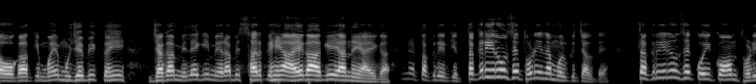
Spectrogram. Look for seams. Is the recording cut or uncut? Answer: cut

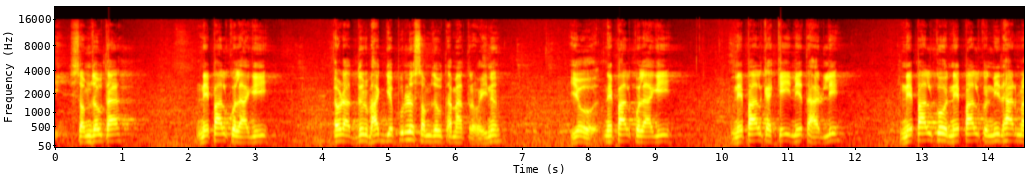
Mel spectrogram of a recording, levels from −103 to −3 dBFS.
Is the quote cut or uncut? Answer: uncut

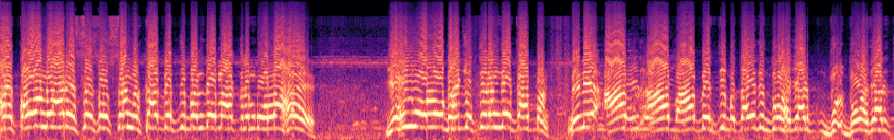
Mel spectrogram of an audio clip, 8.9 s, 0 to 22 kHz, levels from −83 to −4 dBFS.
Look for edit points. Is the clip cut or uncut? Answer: cut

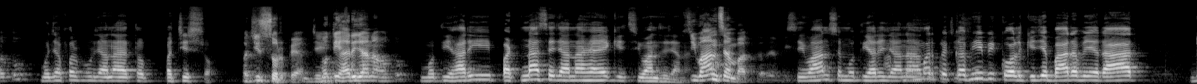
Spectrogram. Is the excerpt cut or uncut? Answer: cut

